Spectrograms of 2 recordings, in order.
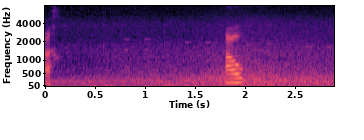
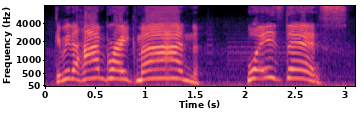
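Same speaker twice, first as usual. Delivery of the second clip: high, exasperated yell; frustrated outburst; 12 semitones higher, 4 dB louder, slower than usual. Real, not acted. Driver fighting a stubborn handbrake, frustrated yell. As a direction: lose patience loudly, pitched right up.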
